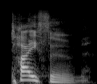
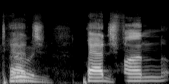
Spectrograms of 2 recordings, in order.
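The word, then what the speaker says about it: Tajfun: it's pronounced it does then you pronounce it just like the storm yes tyoon not Taj fun or tfon or it is a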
